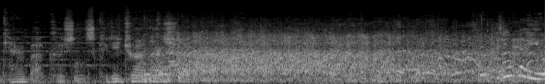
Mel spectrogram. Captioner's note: audience laughs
